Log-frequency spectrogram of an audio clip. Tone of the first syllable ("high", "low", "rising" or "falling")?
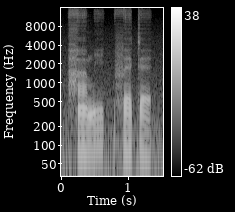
low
